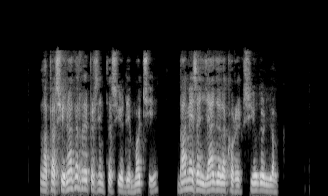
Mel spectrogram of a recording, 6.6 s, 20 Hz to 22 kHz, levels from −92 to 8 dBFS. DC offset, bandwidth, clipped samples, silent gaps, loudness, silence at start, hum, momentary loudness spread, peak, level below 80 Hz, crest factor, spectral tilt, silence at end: under 0.1%; 8 kHz; under 0.1%; 3.18-3.29 s, 3.35-3.54 s; -16 LUFS; 0.8 s; none; 8 LU; -2 dBFS; -62 dBFS; 16 dB; -4 dB/octave; 1 s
